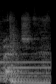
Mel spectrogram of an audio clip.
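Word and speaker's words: Bench/: It's spelled or written as Bench with a hash, but I'm just gonna pronounce it Bench, which is a Filipino fashion brand.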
